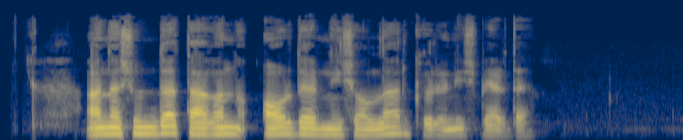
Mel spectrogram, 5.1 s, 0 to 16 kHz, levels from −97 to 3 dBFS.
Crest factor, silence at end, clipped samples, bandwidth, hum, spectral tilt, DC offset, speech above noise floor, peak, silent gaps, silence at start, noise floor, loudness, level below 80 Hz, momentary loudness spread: 20 dB; 1.2 s; under 0.1%; 10.5 kHz; none; -6 dB/octave; under 0.1%; 54 dB; 0 dBFS; none; 0.25 s; -73 dBFS; -20 LUFS; -60 dBFS; 12 LU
